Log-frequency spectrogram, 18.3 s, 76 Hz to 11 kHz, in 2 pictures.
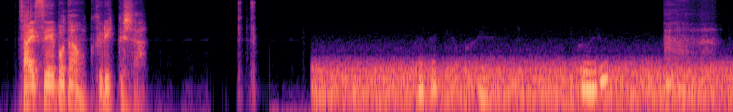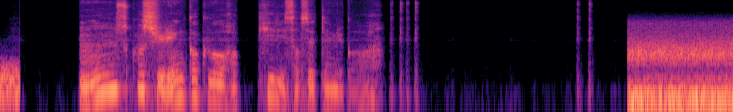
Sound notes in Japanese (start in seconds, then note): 2.6 マウスのクリック音：カチ; 14.1 マウスのクリック音：カチカチ; 16.4 マウスのクリック音：カチ; 17.2 粗いノイズ混じりの音声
